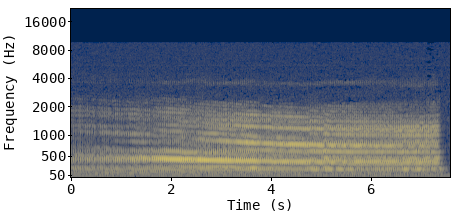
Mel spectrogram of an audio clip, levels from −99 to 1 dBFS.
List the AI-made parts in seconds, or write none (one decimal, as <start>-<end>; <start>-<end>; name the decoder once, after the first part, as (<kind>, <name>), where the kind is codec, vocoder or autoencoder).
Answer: 0.5-1.6 (vocoder, BigVGAN v2)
